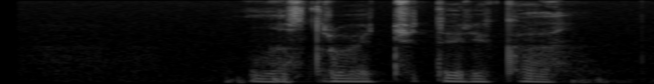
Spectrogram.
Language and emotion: Russian, neutral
